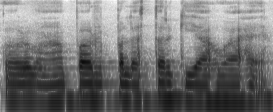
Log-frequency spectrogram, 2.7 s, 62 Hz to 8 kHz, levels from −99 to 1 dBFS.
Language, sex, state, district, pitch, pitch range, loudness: Hindi, male, Jharkhand, Ranchi, 105 Hz, 100-110 Hz, -15 LUFS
